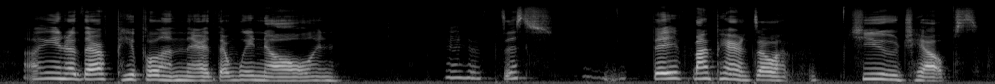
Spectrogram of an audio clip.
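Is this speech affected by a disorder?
Yes: damaged diaphragm.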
